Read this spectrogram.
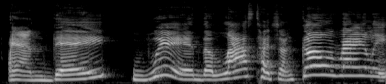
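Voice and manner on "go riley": high, loud rooting; cheer. A narrator's reading. Teammates urging Riley to the touchdown, excited cheer. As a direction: cheer your runner on. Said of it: "his teammates cheer".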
